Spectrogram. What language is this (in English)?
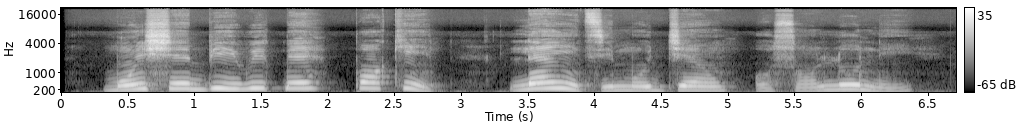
Yoruba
